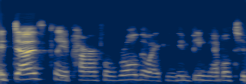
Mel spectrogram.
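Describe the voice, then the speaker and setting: A somewhat breathy woman's voice at a medium pitch, with ordinary pitch variation and a dry, close sound with no echo. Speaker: psychology researcher presenting study findings. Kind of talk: webinar lecture presentation. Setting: online webinar. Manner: fast.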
